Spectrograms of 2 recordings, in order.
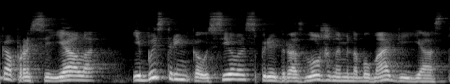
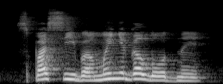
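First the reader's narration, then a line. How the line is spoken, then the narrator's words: Loud statement. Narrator (Russian): громко сказал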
